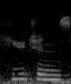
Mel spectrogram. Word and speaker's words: Huygens: Then the last point we have down there is, and I'm going to try my best to pronounce this, Huygens principle.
